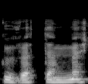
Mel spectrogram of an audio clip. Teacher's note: Və iki məmələ gəldi tələffüzdə, yəni bax biz görürük sözün tələffüzü zamanı N samiti yoxdur. Tələffüzdə N samiti yoxdur. Onun əvəzinə M səsi var. Ona görə qüvvət, qüvvətlənmək sözündə n səsi yoxdur deyə doğru cavab C bəndidir.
